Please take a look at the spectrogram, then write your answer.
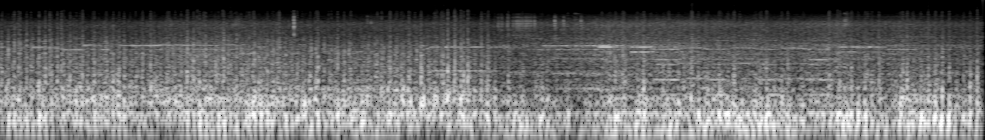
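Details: Vintage Diehl electric fan after fitting a new motor cable and new power cord: low even whoosh and hum, smooth steady rotation, no ticking or grinding; motor sounds healthy.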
